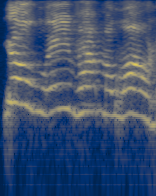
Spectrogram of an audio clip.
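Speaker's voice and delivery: imitating her younger self shouting down bullies; retold scream. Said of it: "I started screaming".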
